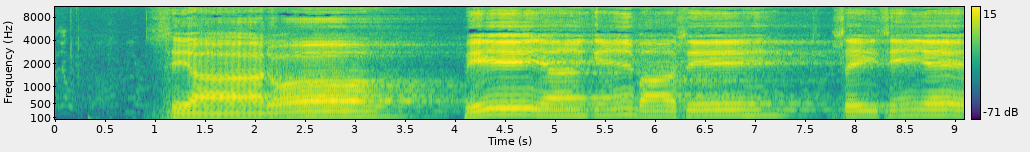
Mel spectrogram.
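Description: An elderly man chants loudly in a drawn-out, singing voice.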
